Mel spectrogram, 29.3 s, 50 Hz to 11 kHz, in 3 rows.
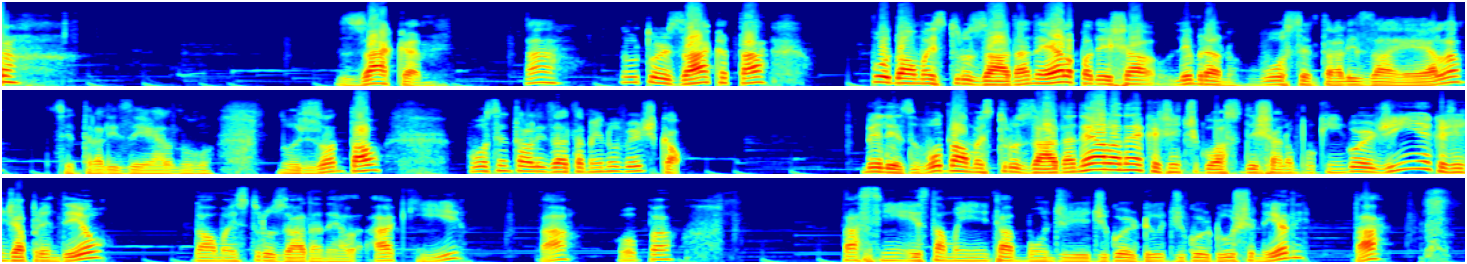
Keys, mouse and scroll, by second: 0.3 space, 2.5 a, 2.8 k, 2.9 a, 3.8 Tab, 6.3 click, 8.2-11.2 drag, 12.0-14.8 drag, 14.8 scroll up 1, 16.5-22.8 drag, 25.6-26.4 scroll up 1, 26.4-29.2 middle drag.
